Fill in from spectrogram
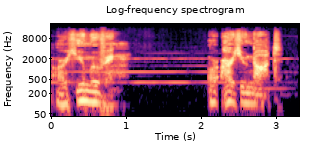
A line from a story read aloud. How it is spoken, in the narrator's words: They sigh and say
